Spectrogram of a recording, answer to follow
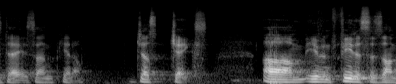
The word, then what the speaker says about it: Jacques: of story it's me my last name is pronounced Jakes and I just years ago and I just had been reduced to just Jakes um and even you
